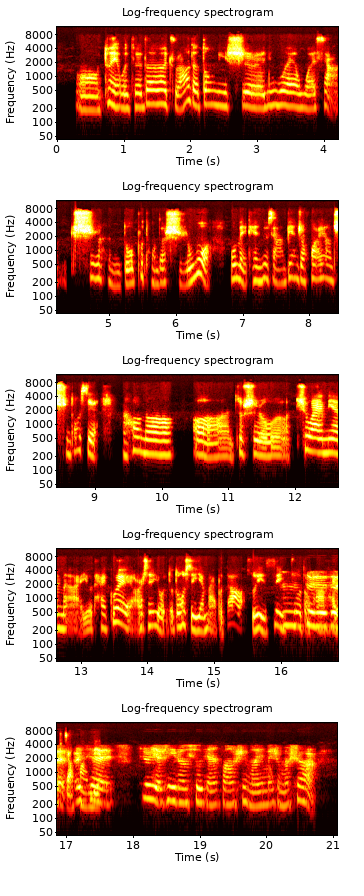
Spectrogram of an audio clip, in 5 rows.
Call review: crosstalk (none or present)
present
